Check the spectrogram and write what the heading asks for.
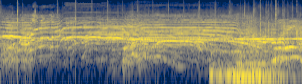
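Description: A crowd cheering and shouting, with several voices holding long high calls at the same time.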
